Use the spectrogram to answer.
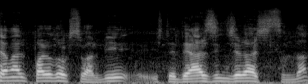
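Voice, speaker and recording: This man has a dark, mellow tone. His pitch sits fairly high. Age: 60s. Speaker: fisherman, former cooperative head. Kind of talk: interview. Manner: hesitant, many fillers.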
